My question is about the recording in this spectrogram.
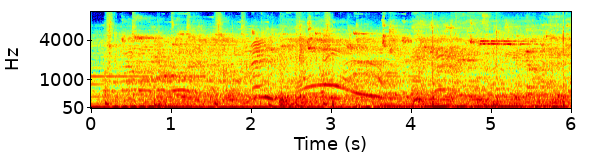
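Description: A basketball bouncing on an indoor court amid players' voices and music, all ringing in a large sports hall.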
